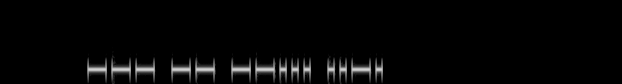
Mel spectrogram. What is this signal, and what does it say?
Morse code, heard as a keyed tone, about 20 wpm, 700 Hz. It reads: OM7F
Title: DXCC-100 Call Signs - 4 Characters - 20wpm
